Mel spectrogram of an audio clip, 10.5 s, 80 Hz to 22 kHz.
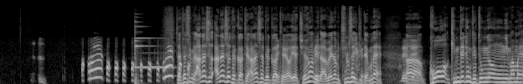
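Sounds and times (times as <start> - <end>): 
person imitating a hen clucking: 1.6 - 4.0
speech: 1.8 - 10.4.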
